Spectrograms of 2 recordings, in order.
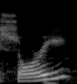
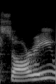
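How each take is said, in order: First: Sorry is said with a Canadian vowel. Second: Sorry is said with a non-Canadian vowel. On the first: "we say sorry" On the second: "instead of sorry"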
